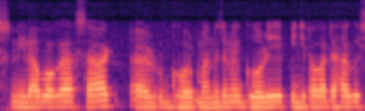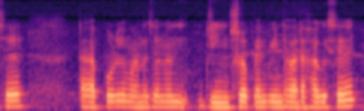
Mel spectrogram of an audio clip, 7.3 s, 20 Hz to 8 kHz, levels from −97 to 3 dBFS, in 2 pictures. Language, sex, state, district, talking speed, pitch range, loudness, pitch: Assamese, male, Assam, Sonitpur, 170 wpm, 145-150 Hz, -17 LUFS, 145 Hz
